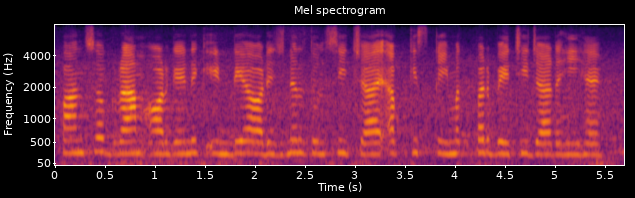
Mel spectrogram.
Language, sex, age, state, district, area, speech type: Urdu, female, 30-45, Uttar Pradesh, Aligarh, urban, read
